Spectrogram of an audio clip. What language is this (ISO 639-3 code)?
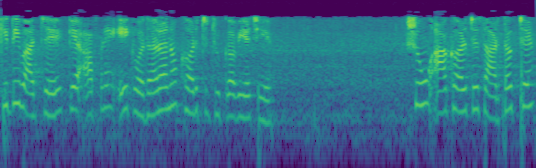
guj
